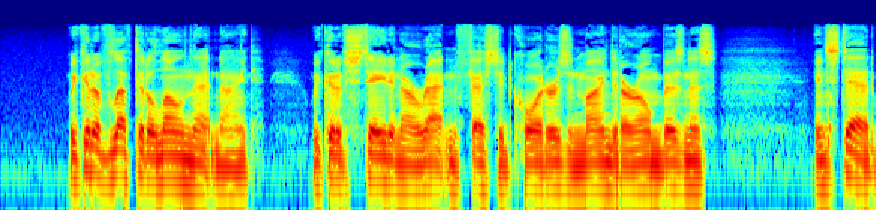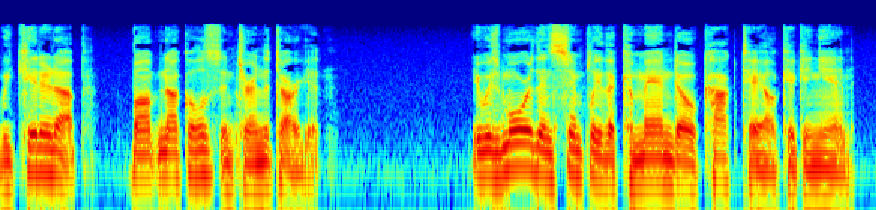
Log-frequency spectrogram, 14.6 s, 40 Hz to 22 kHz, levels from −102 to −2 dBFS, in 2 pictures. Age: 30-49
